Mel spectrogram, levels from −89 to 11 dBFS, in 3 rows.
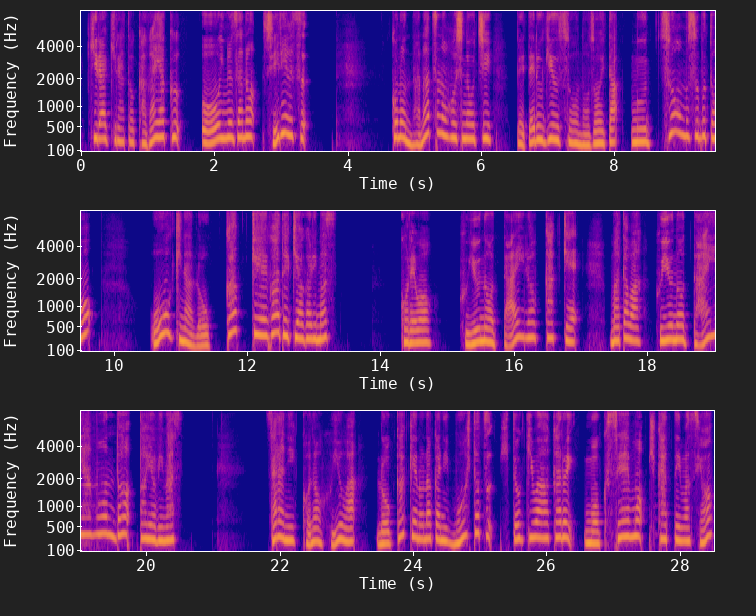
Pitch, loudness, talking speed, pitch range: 265 Hz, -21 LUFS, 235 characters per minute, 220-295 Hz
